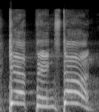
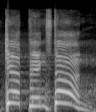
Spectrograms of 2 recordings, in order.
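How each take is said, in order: First: High, slow shouted chant; chanted, lead the crowd, belt it out slowly. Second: Slow, high rallying shout; shout with conviction. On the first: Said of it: "to say after me is this". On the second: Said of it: "Say this with conviction". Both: Shown as a demonstration.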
